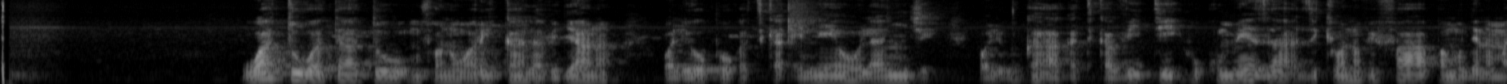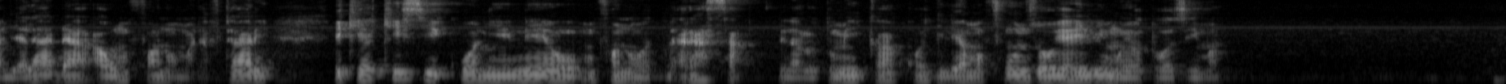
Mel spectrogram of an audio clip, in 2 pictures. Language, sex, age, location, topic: Swahili, male, 25-35, Dar es Salaam, education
